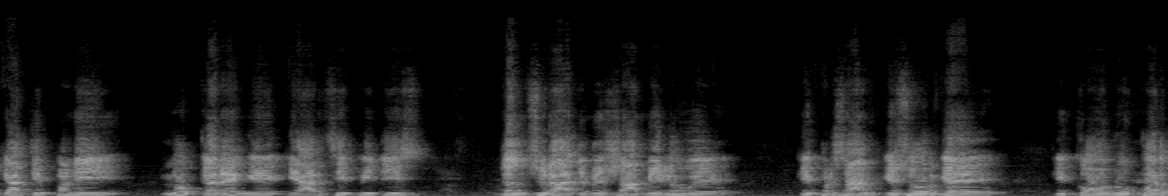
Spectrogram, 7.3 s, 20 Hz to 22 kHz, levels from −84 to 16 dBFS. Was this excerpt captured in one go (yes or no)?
yes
